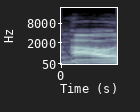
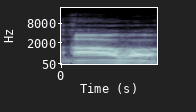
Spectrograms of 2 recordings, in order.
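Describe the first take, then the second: First: आव as one closed "ow" syllable; wrong single sound. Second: आवा as "aa-wuh", two syllables; correct two-part sound. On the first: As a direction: say आव short, without a final vowel. (आव, एक ही ध्वनि में) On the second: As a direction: say आवा, opening into a final vowel. (आवा, दो हिस्सों में) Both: Shown as a demonstration. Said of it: "ये आव नहीं".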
